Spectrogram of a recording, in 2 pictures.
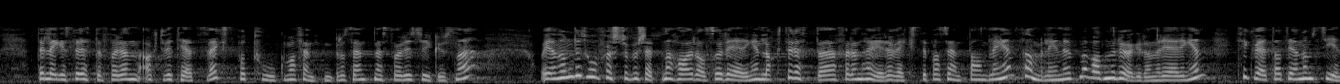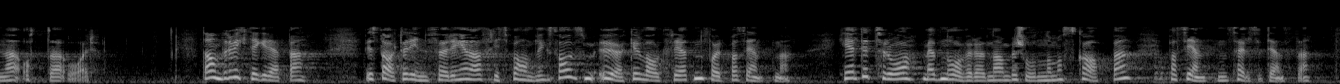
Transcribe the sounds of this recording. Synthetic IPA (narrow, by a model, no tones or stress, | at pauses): d̪̥ɛlɛɡːəst̪ɪlɾɛt̪ːəfɔɾɛːnɑ̰kt̪ɪʋɪt̪ʰeːt̪sʋɛkst̪pʰɔt̪ʰuːkʰɔmːɑfɛmt̪n̩pʰɾʊsɛnt̪nɛst̪oːɾəɪsyːkəhʉːsənə | ɔjɛnːɔmd̪ɪt̪ʰuːfœʂʈəbʉʂɛt̪ːənəɦɑɾɑlsɔɾɛjeːɾɪŋənlɑkt̪ʰːɪlɾɛt̪ːəfɔɾɛnhœʏəɾəʋɛkst̪ɪlpɑsɪɛnt̪̚bəhɑnd̪lɪŋənsɑmːənlɪnɪət̪mɛʋɑːd̪ɛnɾøːɡɾønɾɛjeːɾɪŋənfɪkːʋeːt̪ʰɑt̪jɛnːɔmsiːnəʔɔt̪ʰːəʔo̰ːɾ | d̪̥ɛɑnd̪ɾəʋɪkt̪ɪəɡɾeːpəʋɪst̪ɑːʈəɾɪnføːɾɪŋənɑʋfɾɪt̪ːbəhɑnd̪lɪŋsʋɑlɡsɔmøːkəɾʋɑlɡfɾɪːeːt̪nfɔɾpʰɑsɪɛnt̪ənə̰ | heːlt̪ɪt̪ʰɾoːmɛd̪ɛnoːʋəɾoːɾd̪nəɑmbɪʂuːnn̩ɔmɔskɑːpəpʰɑsɪɛnt̪n̩shɛlsət̪ʰjeːnəst̪ʰə̰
